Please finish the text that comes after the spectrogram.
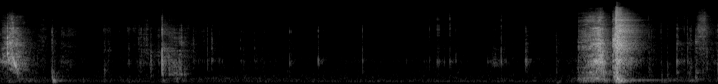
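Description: Card stock for a fern-themed card being trimmed by about a quarter inch: soft scattered rasping and tapping, with a louder burst of cutting near the end, close and quiet, no talk.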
